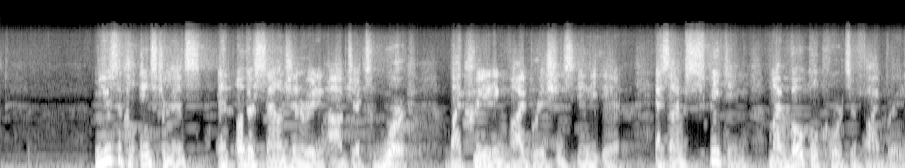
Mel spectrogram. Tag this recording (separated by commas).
Speech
